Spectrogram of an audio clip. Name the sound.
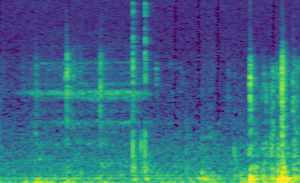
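typing on a computer keyboard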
